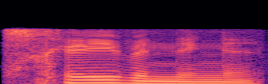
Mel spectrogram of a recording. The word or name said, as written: Scheveningen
